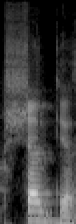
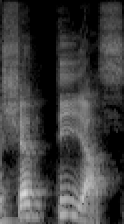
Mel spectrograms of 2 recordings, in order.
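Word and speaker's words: Ξανθίας: Perceba que eu falo Xantias, né? Como se tivesse um acento na última sílaba, na penúltima sílaba, né?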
